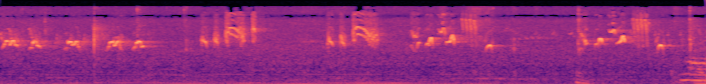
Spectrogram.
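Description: Small birds chirping: a busy run of short, high chirps with a few rising-and-falling whistled notes.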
